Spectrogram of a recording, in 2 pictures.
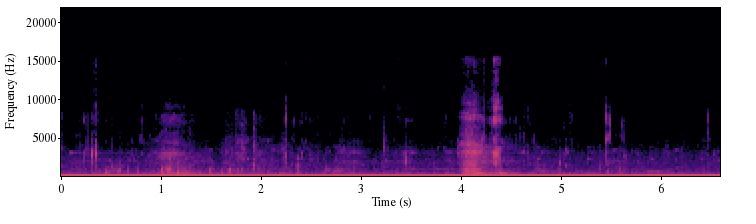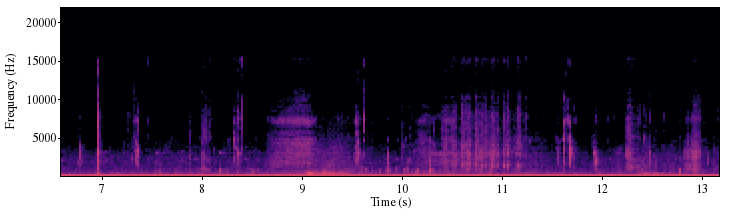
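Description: Close-up sounds of a man eating fish and rice with his fingers: chewing and biting, with many short clicks and crunches.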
